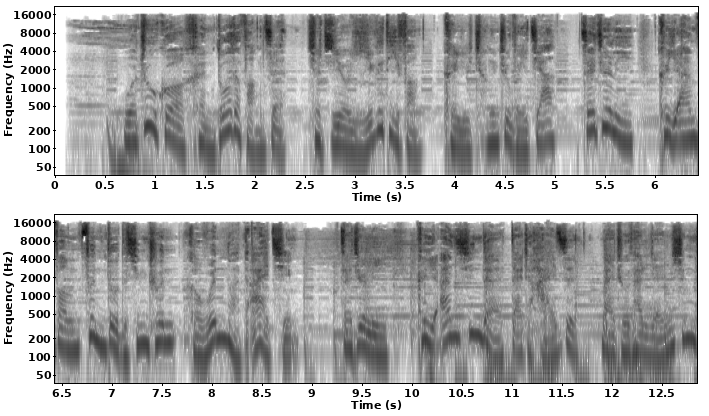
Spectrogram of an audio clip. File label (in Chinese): 广告 楼盘宣传, 国语男声配音, 飞碟说广告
